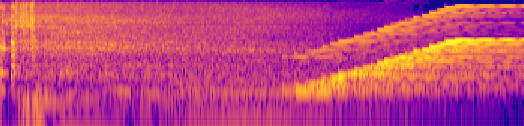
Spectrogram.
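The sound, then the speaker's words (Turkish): A car engine starts with a thump, idles roughly, then revs up with rising pitch as the vehicle pulls away, the loud engine note climbing steadily through the gears. “Kızı acile kaldıracağız araba bende.”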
